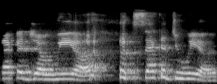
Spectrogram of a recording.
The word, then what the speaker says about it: Sacagawea: Sacagawea, that's it.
